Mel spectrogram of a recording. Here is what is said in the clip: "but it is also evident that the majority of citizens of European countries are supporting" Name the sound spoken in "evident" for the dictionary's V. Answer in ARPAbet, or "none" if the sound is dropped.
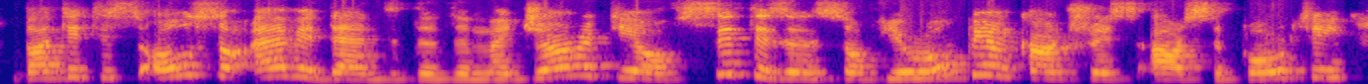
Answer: V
